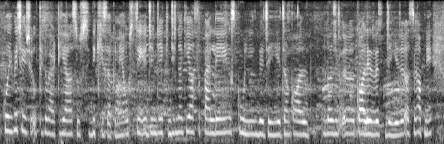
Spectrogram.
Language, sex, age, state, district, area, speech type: Dogri, female, 18-30, Jammu and Kashmir, Reasi, rural, spontaneous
